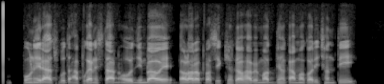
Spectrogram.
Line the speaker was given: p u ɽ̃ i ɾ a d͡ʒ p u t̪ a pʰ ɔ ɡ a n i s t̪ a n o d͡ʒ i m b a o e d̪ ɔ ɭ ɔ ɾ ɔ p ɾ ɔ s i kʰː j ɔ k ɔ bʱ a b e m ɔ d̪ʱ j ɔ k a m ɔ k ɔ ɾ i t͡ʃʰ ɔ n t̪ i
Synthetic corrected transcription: p u ɽ̃ i ɾ a d͡ʒ p u t̪ a pʰ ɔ ɡ a n i s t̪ a n o d͡ʒ i m b a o e d̪ ɔ ɭ ɔ ɾ ɔ p ɾ ɔ s i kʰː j ɔ k ɔ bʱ a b e m ɔ d̪ʱ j ɔ k a m ɔ k ɔ ɾ i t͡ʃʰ ɔ n t̪ i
